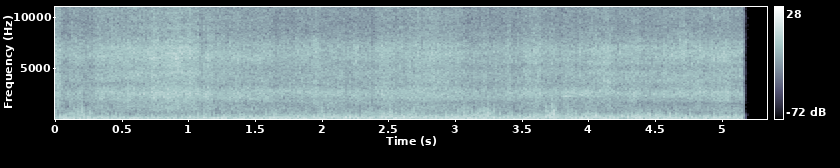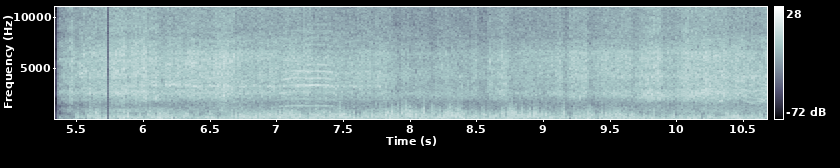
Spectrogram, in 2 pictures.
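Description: Wind buffeting the microphone over small waves washing onto a sandy shore, a steady rumbling noise. The sound drops out completely for a moment about five seconds in, then carries on.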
